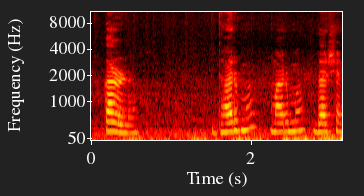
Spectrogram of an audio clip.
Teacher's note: जिस वर्ण पर यह लगता है उससे पहले इसका उच्चारण होता है, जैसे कर्ण, का और ना के बीच में रा का उच्चारण हो रहा है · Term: रेफ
